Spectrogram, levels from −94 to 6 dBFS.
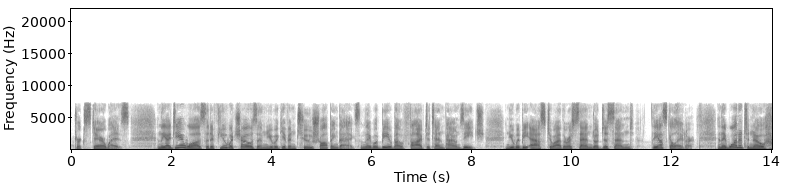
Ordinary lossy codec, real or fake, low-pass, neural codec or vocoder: MP3, 64 kbps; real; 7.2 kHz; none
